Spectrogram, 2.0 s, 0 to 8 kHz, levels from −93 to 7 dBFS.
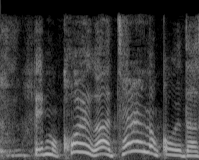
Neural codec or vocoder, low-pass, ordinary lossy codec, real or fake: codec, 16 kHz, 4 kbps, FunCodec, trained on LibriTTS, 50 frames a second; 7.2 kHz; MP3, 64 kbps; fake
